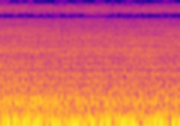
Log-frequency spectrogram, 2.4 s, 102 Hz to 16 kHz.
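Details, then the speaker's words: 30-year-old (1992) Carrier propane furnace after replacing a bad circuit board that was sending no voltage to the gas valve: the burners light into a smooth, even low roar that holds steady. It ignites normally after the repair. "this system's a propane system the burners are going to be a little bit more aggressive it's working"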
